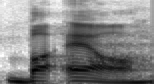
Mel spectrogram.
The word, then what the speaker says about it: Baal: Baal. When you see his name, B-A-A-L, in the Bible, you pronounce it that way, Baal.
